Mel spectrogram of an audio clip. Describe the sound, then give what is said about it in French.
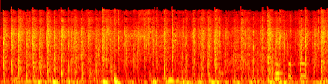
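Gloves slapped together in a rapid, continuous flutter imitate the wingbeats of a big bird, like a pigeon, taking off. The dense, crackling flapping runs steadily for about four seconds, with no voices. “Prends un gant et en fait, on va imiter un oiseau qui s'envole. Donc, il suffit de prendre des gants et de les faire claquer.”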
